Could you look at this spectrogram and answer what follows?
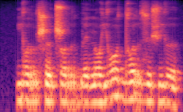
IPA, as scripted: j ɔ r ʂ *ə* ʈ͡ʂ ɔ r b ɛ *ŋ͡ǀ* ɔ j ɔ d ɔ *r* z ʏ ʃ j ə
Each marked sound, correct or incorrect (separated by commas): incorrect, incorrect, correct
